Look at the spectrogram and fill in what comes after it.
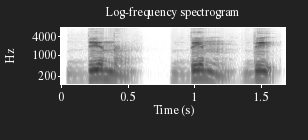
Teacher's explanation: दिन में भी ई का उच्चारण है और कम देर के लिए है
